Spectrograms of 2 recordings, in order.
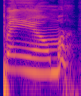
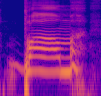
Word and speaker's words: Bam: like actually any news it's not bam it's bum you are basically saying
